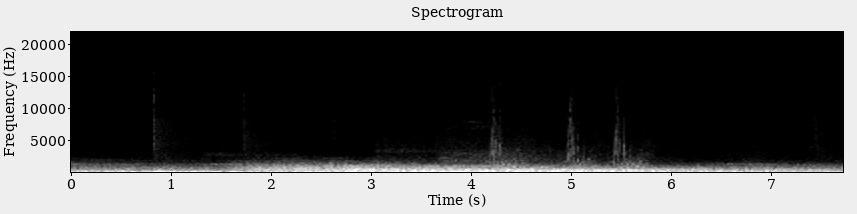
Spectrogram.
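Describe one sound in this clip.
Short electronic clicks sound as a menu selection moves.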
